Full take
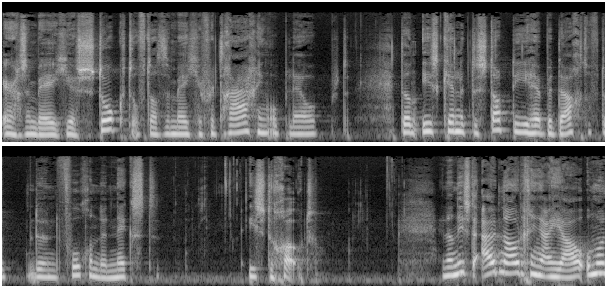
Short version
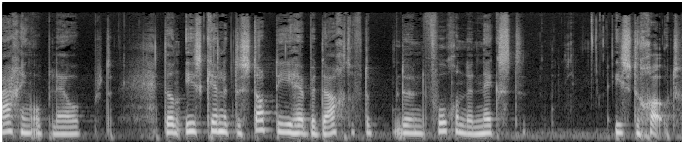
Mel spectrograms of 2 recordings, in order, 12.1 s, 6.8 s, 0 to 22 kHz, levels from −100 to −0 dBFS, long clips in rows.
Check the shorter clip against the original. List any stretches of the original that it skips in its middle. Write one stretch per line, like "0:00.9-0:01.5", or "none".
none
